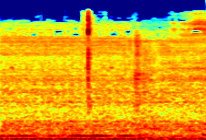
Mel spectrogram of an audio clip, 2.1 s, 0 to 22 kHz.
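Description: Doosan 4.5-ton forklift's engine running steadily, heard from inside the cab, as the mast lifts two glass racks at once, a light load. A single sharp click a little under a second in.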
